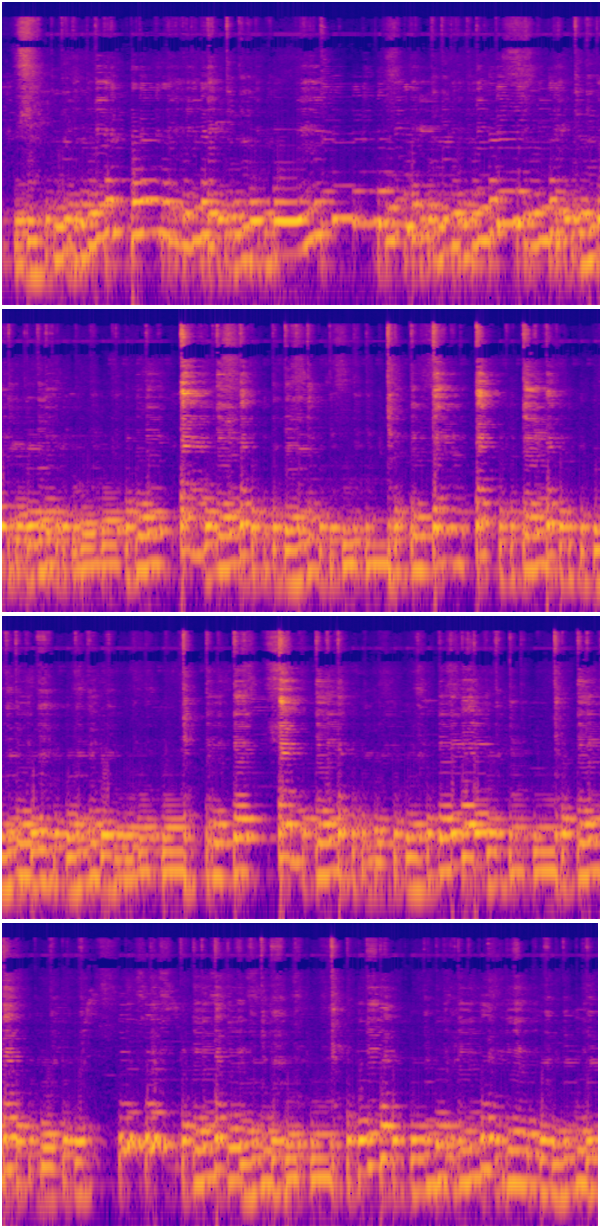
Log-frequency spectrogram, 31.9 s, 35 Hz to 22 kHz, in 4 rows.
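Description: A Mexican-made Fender '70s Jazz Bass with an alder body and rosewood fingerboard is played fingerstyle through a bass amp with its EQ set flat. It is a busy, continuous bass line with a few short breaks.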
